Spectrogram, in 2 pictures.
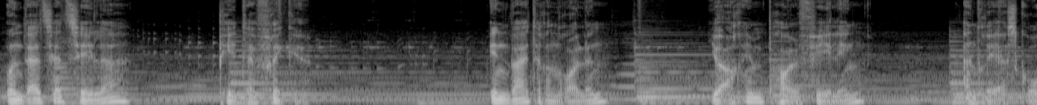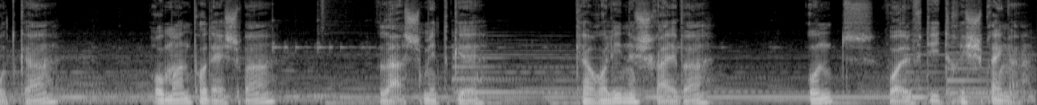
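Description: A man's voice: sits low, animated, unhurried, long pauses. A man reading out radio play credits as a formal scripted announcement. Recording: loud music behind the voice.

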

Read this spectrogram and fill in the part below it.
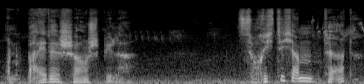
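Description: An actor playing a chatty, naive working-class ex-convict in a naturalistic radio crime drama, speaking colloquially and jovially. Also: male voice, fairly low pitch, very animated, measured pace, sharp tone, a little hiss or hum, full character voice. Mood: curious, blunt. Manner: colloquial, jovial, simple-minded.

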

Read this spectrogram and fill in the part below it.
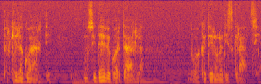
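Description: An actor playing a foreboding page who uneasily warns a friend, ominous and insistent, in poetic radio drama style. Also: male voice, sits low, animated, a little slow. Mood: anxious warning. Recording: radio drama over loud music.

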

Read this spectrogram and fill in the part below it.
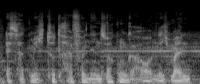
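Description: An actor playing a troubled man recounting events in a radio drama, in a halting, colloquial way. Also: low-pitched, fairly even intonation, background noise, close to an everyday voice. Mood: troubled recollection. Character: troubled male swarm organizer recounting events. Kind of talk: confessional radio drama narration.

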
